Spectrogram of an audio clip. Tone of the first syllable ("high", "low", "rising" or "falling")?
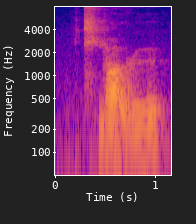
low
